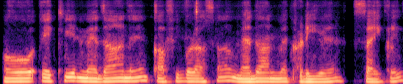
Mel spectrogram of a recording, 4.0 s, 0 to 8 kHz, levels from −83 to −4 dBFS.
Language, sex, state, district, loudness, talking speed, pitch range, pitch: Hindi, male, Haryana, Jhajjar, -15 LUFS, 195 wpm, 105-120 Hz, 110 Hz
